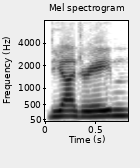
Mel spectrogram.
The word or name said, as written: Deandre Ayton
